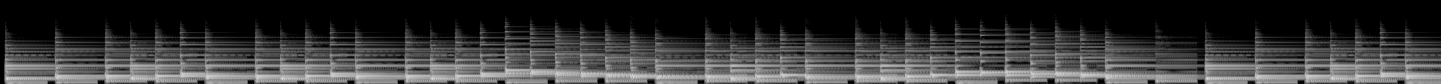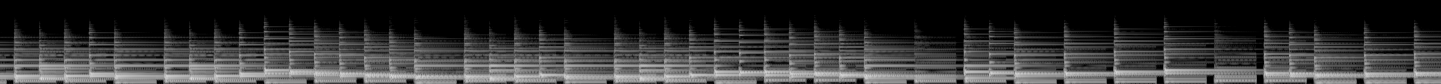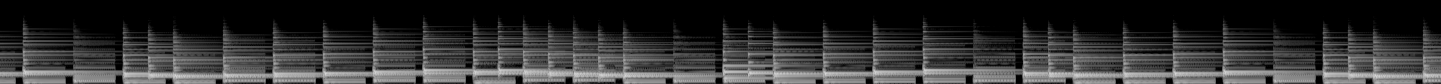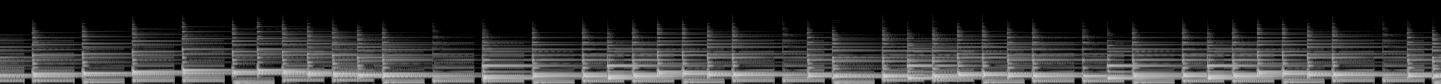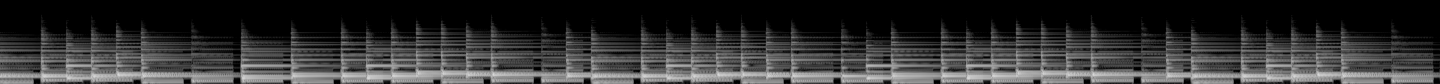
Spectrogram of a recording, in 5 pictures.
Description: Chwarae'r alaw a'r harmoni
